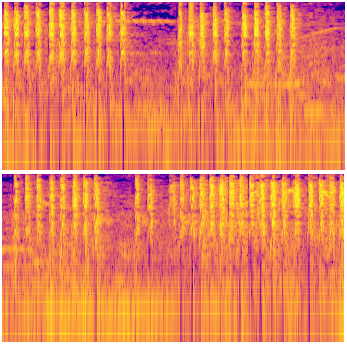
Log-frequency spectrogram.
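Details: Lively Eurasian tree sparrow recorded as training material for contest birds, delivering clustered volleys of shrill, scratchy chirps with several half-second pauses between bursts.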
